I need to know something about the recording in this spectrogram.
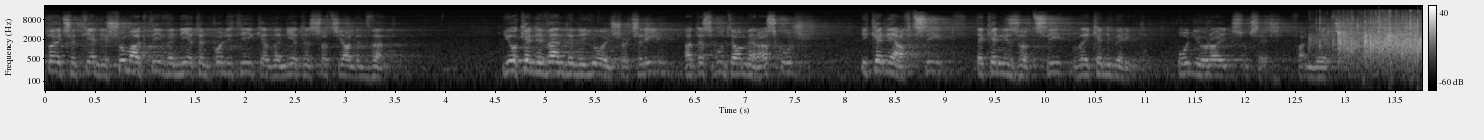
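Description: An elderly man speaks steadily into a microphone, heard over loudspeakers in a large hall.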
